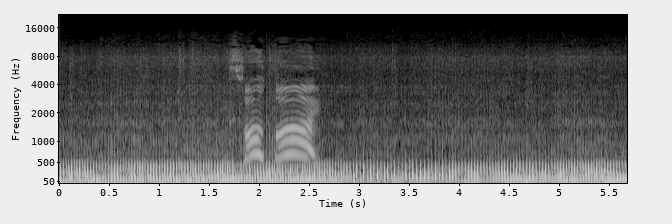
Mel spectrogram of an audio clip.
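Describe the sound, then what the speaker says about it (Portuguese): A postal service motorcycle's engine runs loudly and steadily as it arrives, with whoops and exclamations from people over the din. "A moto dos correios chegou."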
